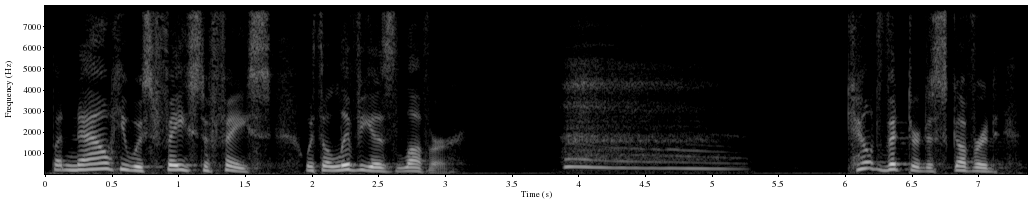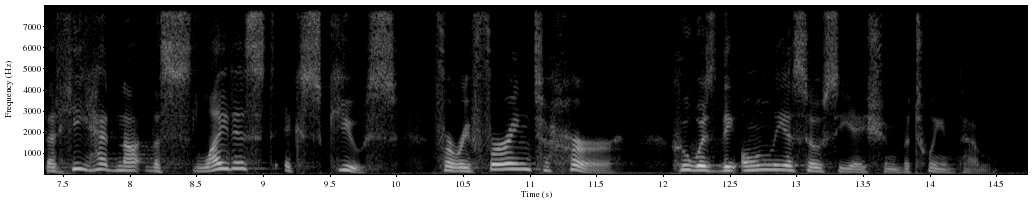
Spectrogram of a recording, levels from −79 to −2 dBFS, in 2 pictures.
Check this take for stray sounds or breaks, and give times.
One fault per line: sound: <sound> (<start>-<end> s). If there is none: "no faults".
sound: sigh (3.9-5.3 s)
